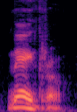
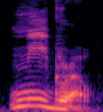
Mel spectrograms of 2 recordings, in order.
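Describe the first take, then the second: First: The word is said with a Spanish pronunciation. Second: The word is said with an English pronunciation. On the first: "in the Spanish accent" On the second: "The English pronounce that word"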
